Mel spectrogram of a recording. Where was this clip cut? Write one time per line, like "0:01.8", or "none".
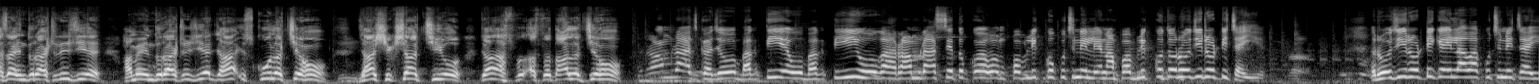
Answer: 0:06.4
